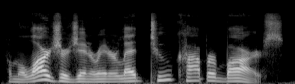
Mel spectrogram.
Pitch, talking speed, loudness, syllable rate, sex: 145 Hz, 160 wpm, -18 LUFS, 4.8 syllables/s, male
